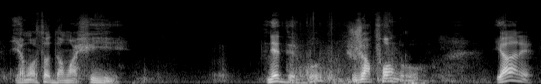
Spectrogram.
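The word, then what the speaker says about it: 大和魂: Ondan tam doğru telaffuz yani Yamato Damashii değil. Hi değil, ikisi arası bir ses. Yamato Damashii.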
